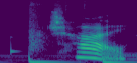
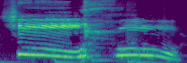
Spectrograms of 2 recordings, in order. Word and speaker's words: Chi: Welcome our guest, Chai. I think I said that wrong. I'm sorry. Did I say it wrong? Chi, like, I'm not sure where. like the energy.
